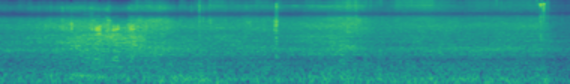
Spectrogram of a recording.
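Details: Opel Antara braking test after fixing brake scrape and grind: pads cleaned earlier. Only steady tyre and road rumble while slowing, even under harder braking, with no scrape or squeal. Owner concludes any grinding comes mainly from the discs, not the pads.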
